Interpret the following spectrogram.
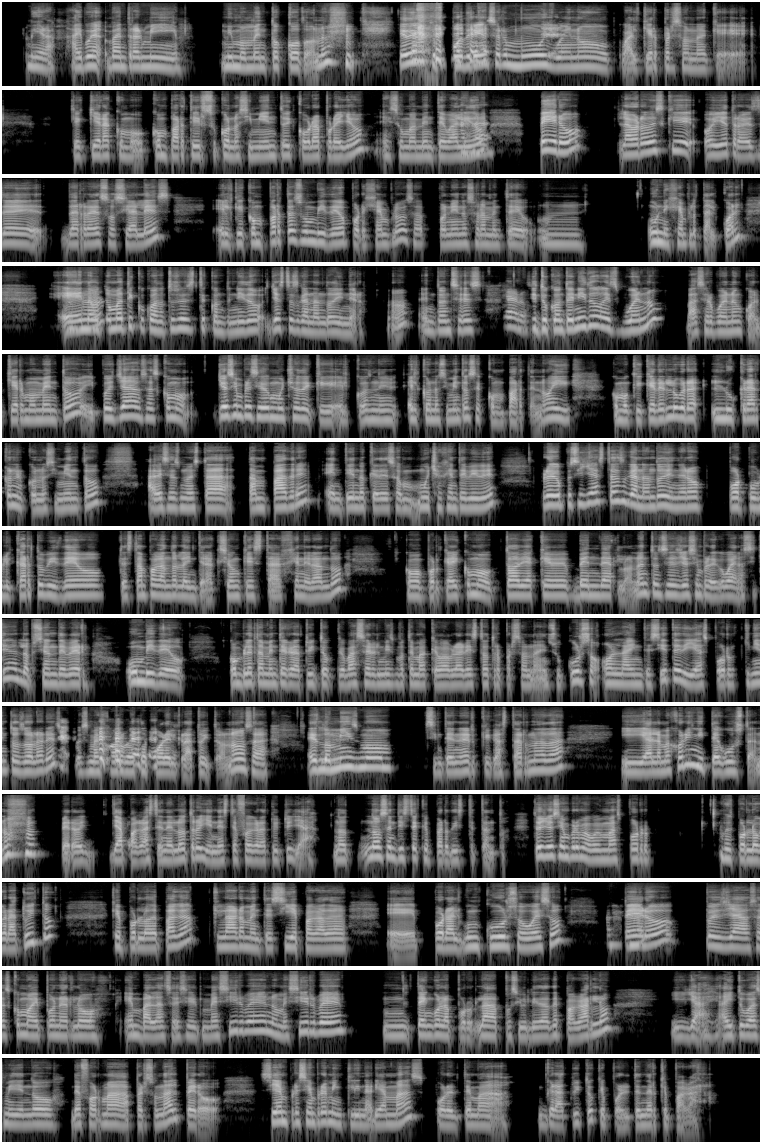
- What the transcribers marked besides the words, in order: chuckle; laugh; laugh; other noise; chuckle; other background noise
- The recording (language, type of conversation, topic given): Spanish, podcast, ¿Cómo usas internet para aprender de verdad?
